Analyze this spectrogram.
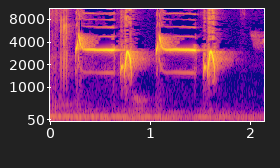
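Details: Two clear notes from a prinia singing drawn-out lure song: each opens with a sharp upward flick, holds a steady high whistle, then drops to a short buzzy lower note; low hum behind.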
